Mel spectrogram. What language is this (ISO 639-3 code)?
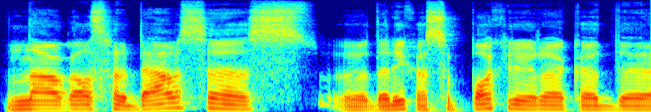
lit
